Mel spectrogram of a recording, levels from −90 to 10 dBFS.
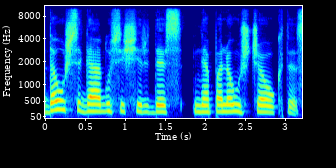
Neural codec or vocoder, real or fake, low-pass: codec, 24 kHz, 0.9 kbps, WavTokenizer, medium speech release version 2; fake; 9.9 kHz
